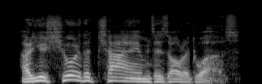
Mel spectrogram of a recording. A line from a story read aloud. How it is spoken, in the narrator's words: Callahan asked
